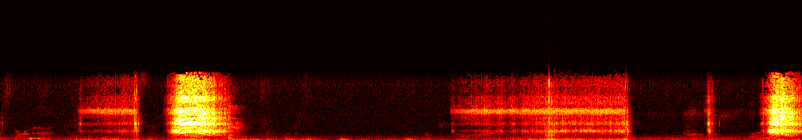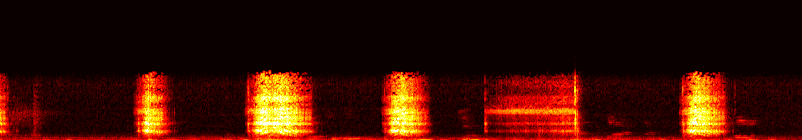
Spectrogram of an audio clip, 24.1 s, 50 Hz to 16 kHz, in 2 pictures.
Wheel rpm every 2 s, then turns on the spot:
0, 20, 0, 10, 10, 10, 10, 20, 10, 10, 10, 10.
6-10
